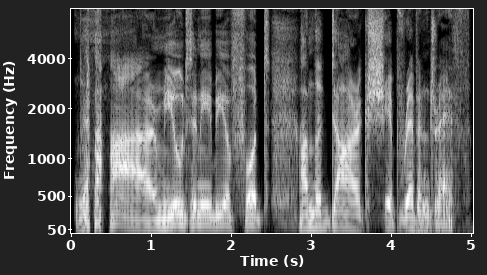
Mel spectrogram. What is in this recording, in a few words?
male; venthyr pirate day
